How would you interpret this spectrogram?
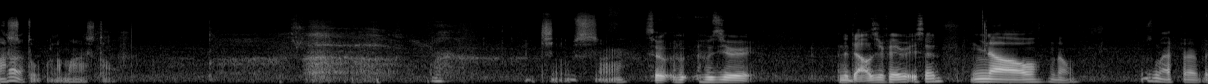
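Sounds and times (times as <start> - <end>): person exhaling: 2.2 - 4.8.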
